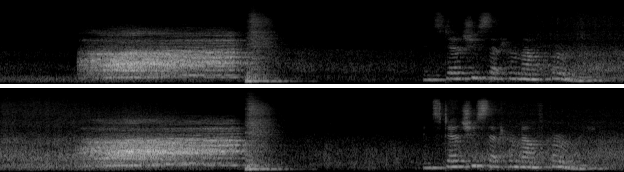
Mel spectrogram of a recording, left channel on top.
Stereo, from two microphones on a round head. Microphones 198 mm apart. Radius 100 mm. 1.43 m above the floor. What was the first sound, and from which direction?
A scream, 5° right (ahead or behind).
